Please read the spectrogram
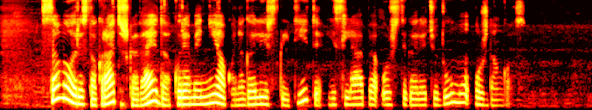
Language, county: Lithuanian, Kaunas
